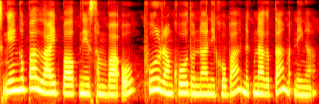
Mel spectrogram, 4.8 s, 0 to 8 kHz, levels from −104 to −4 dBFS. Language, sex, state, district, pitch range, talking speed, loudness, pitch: Garo, female, Meghalaya, West Garo Hills, 200-265 Hz, 100 wpm, -14 LUFS, 220 Hz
